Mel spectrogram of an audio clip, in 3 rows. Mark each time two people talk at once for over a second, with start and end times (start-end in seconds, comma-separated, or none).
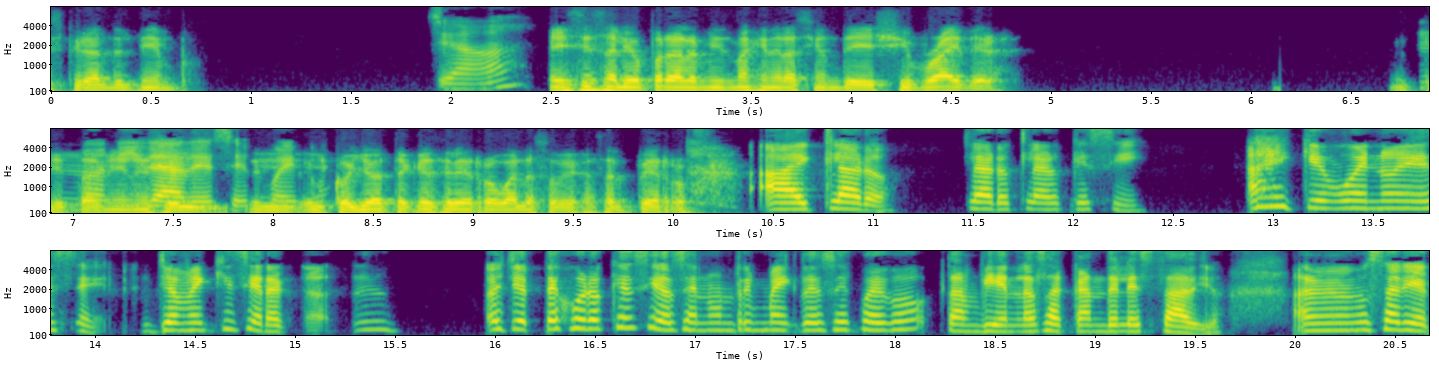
6.8-8.3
